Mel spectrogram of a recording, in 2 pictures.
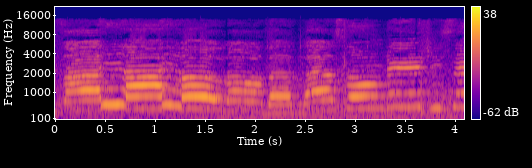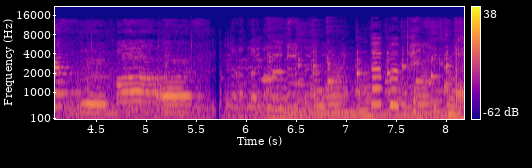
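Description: A young boy yodeling, his voice flipping sharply between low and high notes. About six seconds in it gives way to instrumental music with a bass line.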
